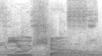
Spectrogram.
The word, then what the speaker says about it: fuchsia: It's pronounced fuchsia. Fuchsia. Well, that seems hard to remember. I guess an easier way to remember is it sounds like Yusha, which means hero in Japanese.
